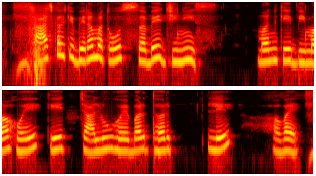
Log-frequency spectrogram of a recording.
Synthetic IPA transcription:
aːd͡ʒkəlkebeɾamət̪osəbed͡ʒinis | mənkebimahoeke | t͡ʃaːluɦoːebəɾd̪ʱəɾ | le | həʋəe

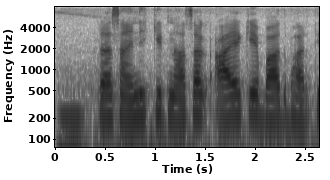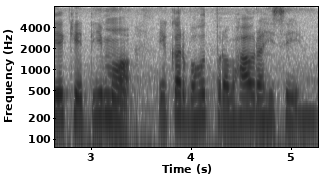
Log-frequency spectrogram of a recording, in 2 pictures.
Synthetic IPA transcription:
ɾasajnikːiʈnasəkaekebad̪bʱaɾt̪ijəkʰet̪imə̃ | ekəɾbəɦut̪̚pɾəbʱaʋɾəɦise

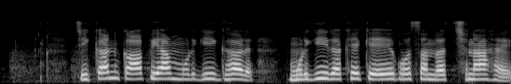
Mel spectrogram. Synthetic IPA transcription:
t͡ʃikənkapjamuɾɡiɡʱəɾ | muɾɡiɾəkʰekeːɡosənɾəkt͡ʃʰnaɦɛ

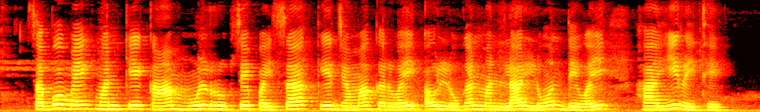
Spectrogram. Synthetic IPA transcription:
səbobɛ̃ːŋkmənkekaːmːuːlɾuːpsepəɪsaked͡ʒəmakəɾʋaiʔɔːɾloːɡənmənlaloːnd̪eːʋəi | haɦiɾəɦit̪ʰeː

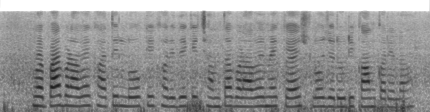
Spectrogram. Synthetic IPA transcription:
ʋɛːpaːɾbɐɽ̤aːʋekʰaːt̪ɪɾloːɡkixɐɾiːd̪eket͡ʃʰəmt̪abɐɽ̤aːʋemẽkɛːʃloːzɐɾuːɾikaːmkɐɾeːlaː

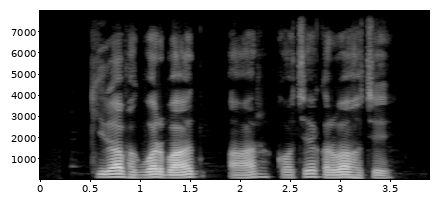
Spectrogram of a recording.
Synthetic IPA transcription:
kiɾabʱəɡwəɾbaːd̪ | aːɾkɔ̃ːt͡ʃekəɾwaɦot͡ʃeː

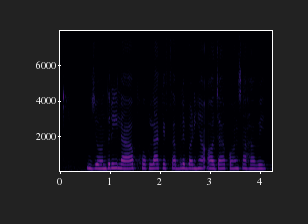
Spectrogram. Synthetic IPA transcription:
d͡ʒõːnd̪ɾilaːpʰoːklakesɐblebəɽ̤ijãʔɔːd͡ʒaːɾkɔːnsaɦaʋeː

